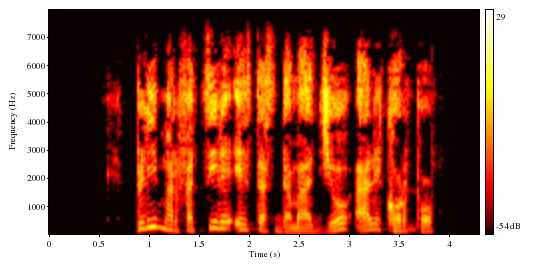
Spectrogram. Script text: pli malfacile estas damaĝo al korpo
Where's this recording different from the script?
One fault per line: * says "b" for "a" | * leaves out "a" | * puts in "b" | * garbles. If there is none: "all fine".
all fine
